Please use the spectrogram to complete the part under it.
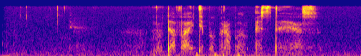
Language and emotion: Russian, neutral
